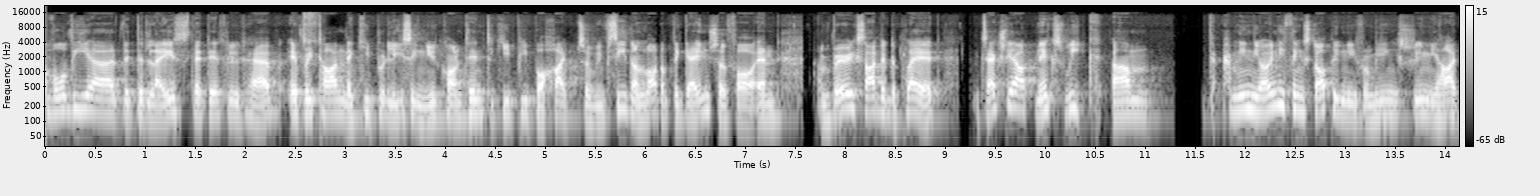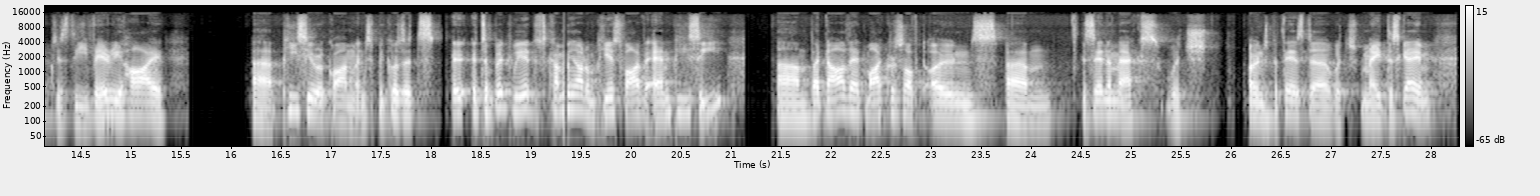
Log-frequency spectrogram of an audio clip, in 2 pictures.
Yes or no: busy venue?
no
